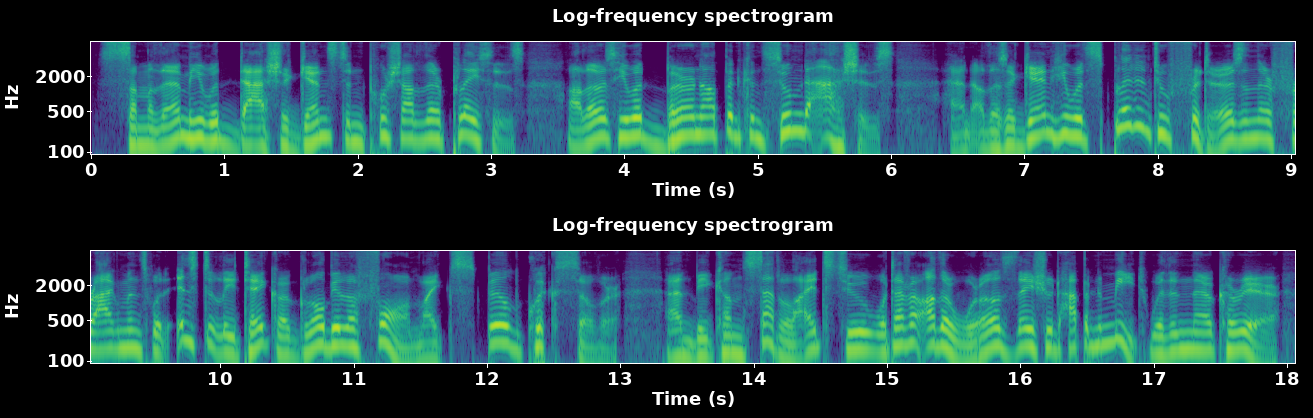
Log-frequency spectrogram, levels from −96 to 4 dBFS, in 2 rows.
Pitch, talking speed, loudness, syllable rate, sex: 150 Hz, 195 wpm, -18 LUFS, 5.1 syllables/s, male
